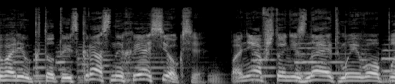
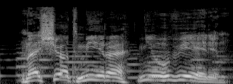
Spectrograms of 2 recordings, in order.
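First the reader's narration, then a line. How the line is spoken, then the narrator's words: Short chuckle. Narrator (Russian): хохотнул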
